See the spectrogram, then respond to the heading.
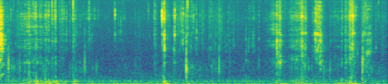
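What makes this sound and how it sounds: A solid, dry pink bar of soap is held in the hand while chunks are sliced off its edges with a utility knife. The clip has a series of crisp, bright cutting snaps and short scrapes, each dying away almost instantly. A steady low rumble runs underneath.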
